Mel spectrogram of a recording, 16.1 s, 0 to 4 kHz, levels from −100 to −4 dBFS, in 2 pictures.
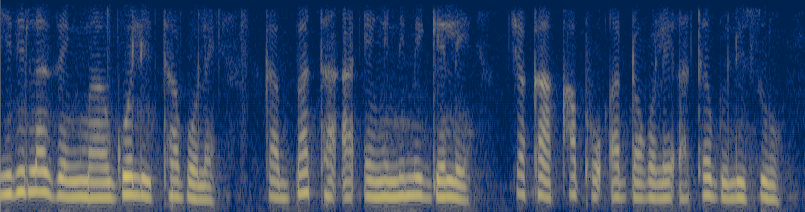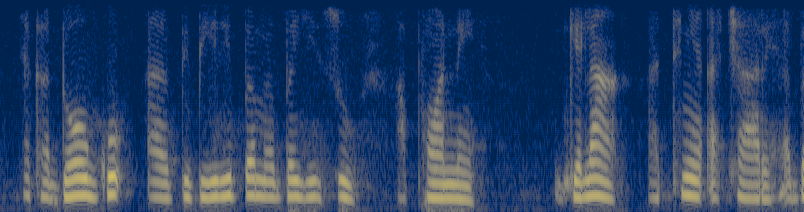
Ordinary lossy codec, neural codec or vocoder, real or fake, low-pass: Opus, 32 kbps; vocoder, 44.1 kHz, 80 mel bands, Vocos; fake; 3.6 kHz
